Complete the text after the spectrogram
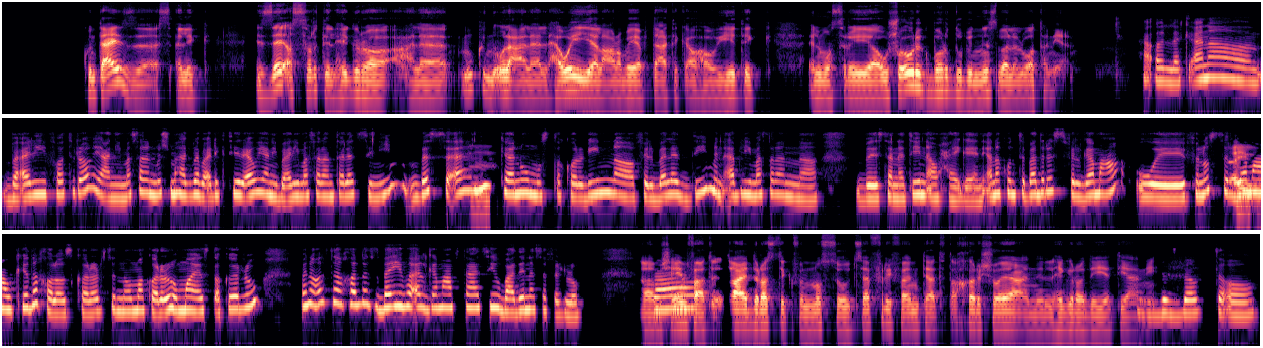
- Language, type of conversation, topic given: Arabic, podcast, إزاي الهجرة أثّرت على هويتك وإحساسك بالانتماء للوطن؟
- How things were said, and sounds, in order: tapping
